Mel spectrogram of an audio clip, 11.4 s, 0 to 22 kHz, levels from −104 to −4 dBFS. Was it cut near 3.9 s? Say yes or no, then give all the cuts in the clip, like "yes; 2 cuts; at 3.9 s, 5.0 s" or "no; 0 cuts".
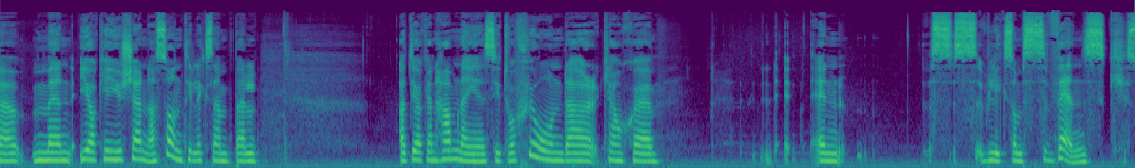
no; 0 cuts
